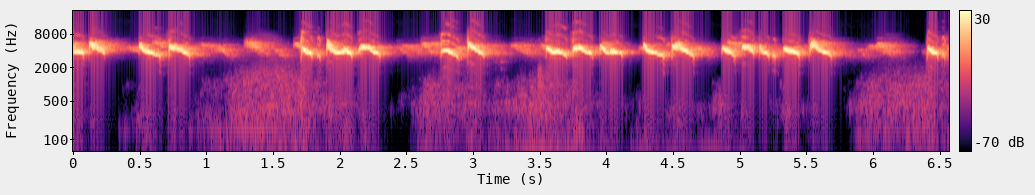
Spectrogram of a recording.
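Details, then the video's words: Oriental white-eye in a cage, on the fifth day after a monthly deworming, sings an almost continuous, high, lilting twitter. Slurred notes rise and fall in quick succession, with faint knocks in the background. "Mata Puteh Raja Video 1 buka sing"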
